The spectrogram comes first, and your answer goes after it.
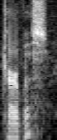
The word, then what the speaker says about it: Jarvis: Yeah, it's pronounced Jarvis.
